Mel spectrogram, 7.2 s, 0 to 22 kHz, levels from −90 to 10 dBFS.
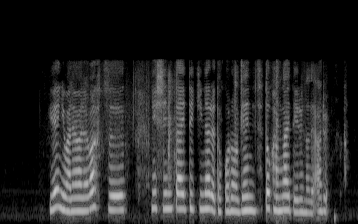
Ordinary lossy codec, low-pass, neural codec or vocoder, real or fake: AAC, 48 kbps; 7.2 kHz; codec, 16 kHz, 6 kbps, DAC; fake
